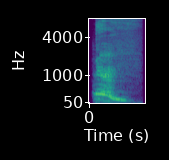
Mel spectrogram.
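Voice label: pain, Chinese; dota2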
